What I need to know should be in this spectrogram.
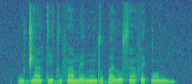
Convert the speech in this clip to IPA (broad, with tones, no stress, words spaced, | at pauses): k͡pu˧d͡ʒã˧ te˨du˨fã˧mɛ˨ nũ˧do˦ba˧ lo˨sã˨fɛ˧ k͡pɔ̃˨ ni˨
